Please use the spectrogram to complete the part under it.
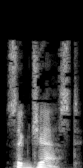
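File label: "suggest", American English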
